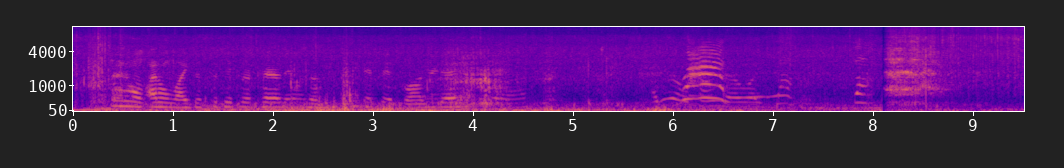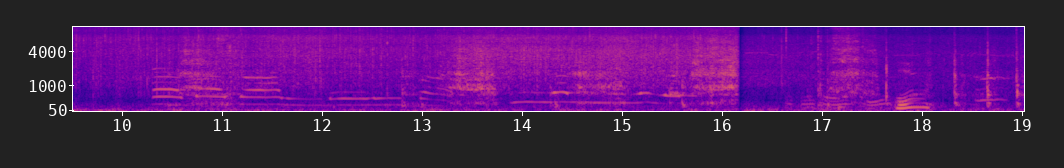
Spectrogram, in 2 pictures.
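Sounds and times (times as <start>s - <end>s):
food sizzling on griddle: 0.0s - 19.0s
metal spatula scraping griddle: 8.1s - 9.0s, 12.6s - 16.2s, 16.9s - 17.9s.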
